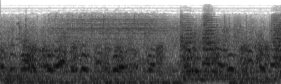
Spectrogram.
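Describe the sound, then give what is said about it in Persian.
A frantic chorus of twelve sled dogs in a crate barking and yipping as they pull the coyote into the crate, dense and continuous, several animals at once with overlapping high yelps and whines, loud throughout. “یه استخون رو جلوی دریچه میگیره ولی سگا خودش رو توی جعبه میکشه.”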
